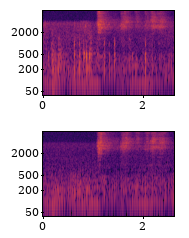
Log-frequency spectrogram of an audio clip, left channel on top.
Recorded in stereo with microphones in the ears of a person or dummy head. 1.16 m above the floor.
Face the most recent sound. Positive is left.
turn(degrees=-10)  # may be behind; listen again after turning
